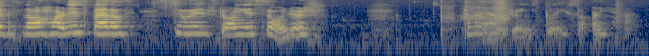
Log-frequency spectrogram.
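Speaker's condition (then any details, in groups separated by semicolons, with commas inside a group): Cerebral palsy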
